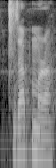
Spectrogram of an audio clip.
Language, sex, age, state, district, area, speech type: Assamese, male, 30-45, Assam, Dhemaji, rural, read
